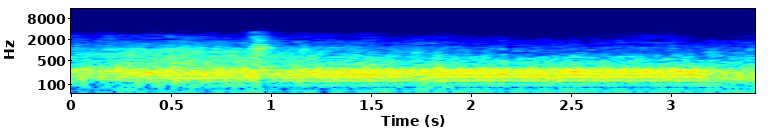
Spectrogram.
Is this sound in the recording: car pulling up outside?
yes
